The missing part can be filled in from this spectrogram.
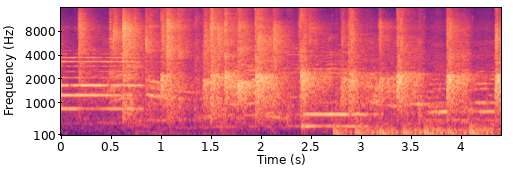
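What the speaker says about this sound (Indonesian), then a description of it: "Tepuk tangan dong." Fifth-grade schoolchildren clap together in their classroom at SDN 01 Tebingtinggi, a burst of quick, fairly close hand claps that follows a teacher's brief talk.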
